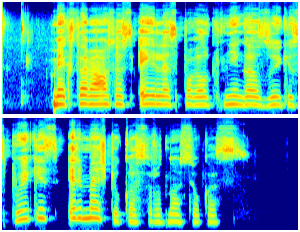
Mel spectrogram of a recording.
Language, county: Lithuanian, Klaipėda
